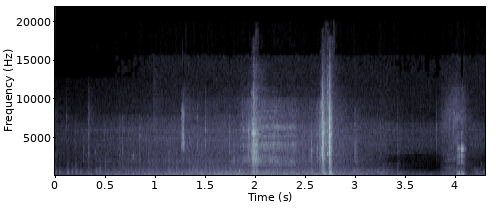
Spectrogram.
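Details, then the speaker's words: 2005 or 2006 Porsche Cayenne S 4.5 V8, about 311,000 km, engine possibly ruined: labored low groan about two seconds then clunks and fails to fire; weak cranking, owner suspects dying starter. "One thing that besides the engine block is dying is the starter. So let's see if we can even get the car started."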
